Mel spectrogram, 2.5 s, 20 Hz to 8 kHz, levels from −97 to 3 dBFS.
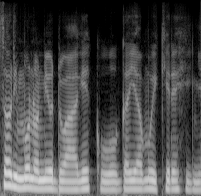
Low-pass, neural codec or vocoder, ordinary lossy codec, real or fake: none; codec, 16 kHz, 2 kbps, X-Codec, HuBERT features, trained on LibriSpeech; none; fake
